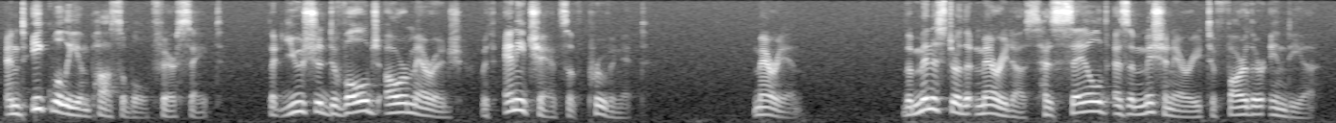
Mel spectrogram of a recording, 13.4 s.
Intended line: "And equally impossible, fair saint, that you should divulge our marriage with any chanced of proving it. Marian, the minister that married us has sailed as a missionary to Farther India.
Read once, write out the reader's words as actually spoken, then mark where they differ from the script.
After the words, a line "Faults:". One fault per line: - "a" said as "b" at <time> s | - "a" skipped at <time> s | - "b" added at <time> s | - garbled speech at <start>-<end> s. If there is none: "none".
"And equally impossible, fair saint, that you should divulge our marriage with any chance of proving it. Marian, the minister that married us has sailed as a missionary to Farther India.
Faults:
- "chanced" said as "chance" at 5.2 s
